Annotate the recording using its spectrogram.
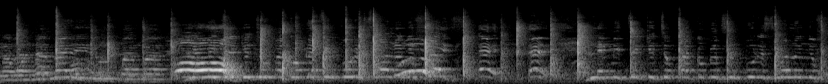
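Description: A man singing with long held notes and sliding pitch, over a steady beat of hand claps at about two to three a second.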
